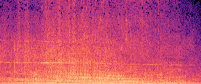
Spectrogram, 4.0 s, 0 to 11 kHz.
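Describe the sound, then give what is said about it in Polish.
Military aircraft, F-16 jets and attack helicopters, flying over a training ground: a loud, broad engine roar with a low rumble that swells toward the middle and then eases off slightly, with no voices. “Nad poligonem przeleciały F-16 i śmigłowce szturmowe.”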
